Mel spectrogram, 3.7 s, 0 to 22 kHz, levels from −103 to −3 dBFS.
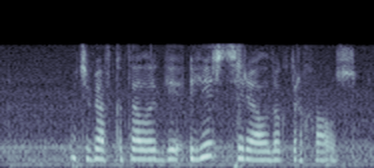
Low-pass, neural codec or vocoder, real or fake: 7.2 kHz; none; real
